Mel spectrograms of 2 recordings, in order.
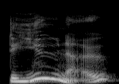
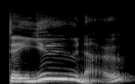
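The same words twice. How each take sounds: Both takes have the same delivery.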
